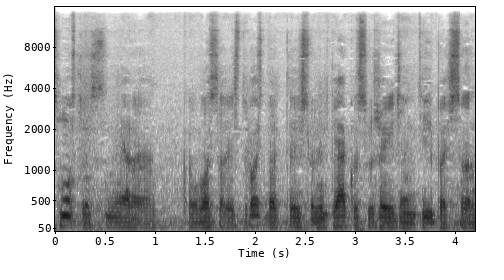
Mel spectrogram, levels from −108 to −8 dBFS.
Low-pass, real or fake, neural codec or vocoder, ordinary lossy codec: 14.4 kHz; fake; codec, 44.1 kHz, 3.4 kbps, Pupu-Codec; AAC, 64 kbps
